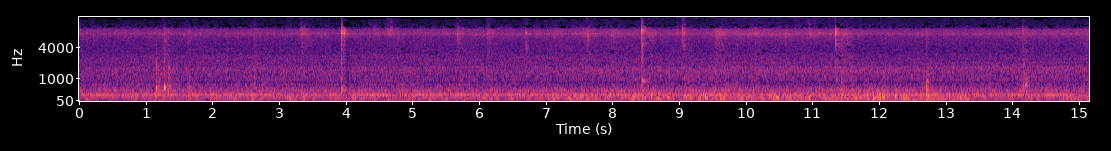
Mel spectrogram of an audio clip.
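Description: A spatula scrapes and taps in a nonstick wok, stirring napa cabbage and enoki into simmering sauce. Scattered short clicks come through, busier in the second half, over a steady hum.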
